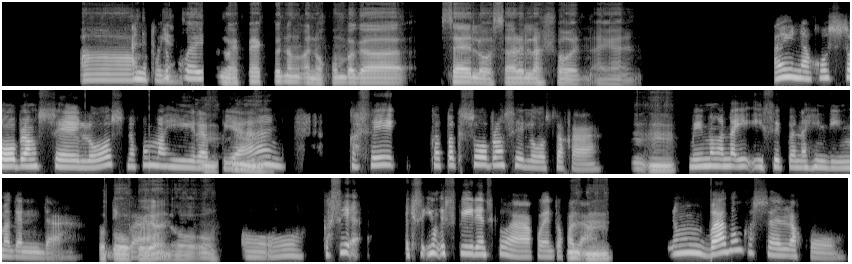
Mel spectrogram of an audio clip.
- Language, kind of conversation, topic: Filipino, unstructured, Ano ang epekto ng labis na selos sa isang relasyon?
- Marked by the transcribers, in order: other background noise; stressed: "sobrang"; tapping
